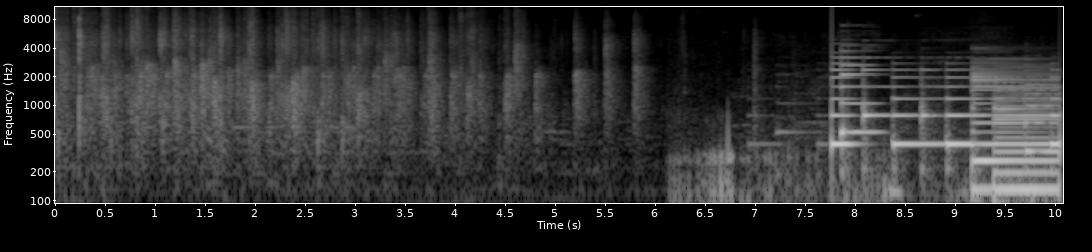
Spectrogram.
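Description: A crowd applauds steadily for about five seconds, welcoming a pianist and songwriter to perform, then the clapping thins and fades; a low hum follows, and bright sustained instrumental notes come in loudly at the end.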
